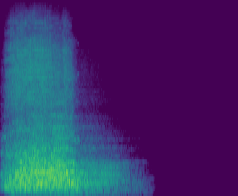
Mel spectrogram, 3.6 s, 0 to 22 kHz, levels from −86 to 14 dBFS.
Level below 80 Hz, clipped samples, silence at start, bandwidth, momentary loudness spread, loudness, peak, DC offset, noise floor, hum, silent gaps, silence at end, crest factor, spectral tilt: -46 dBFS; under 0.1%; 0 s; 18 kHz; 19 LU; -14 LUFS; -2 dBFS; under 0.1%; -50 dBFS; none; none; 1.85 s; 16 dB; -5.5 dB/octave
